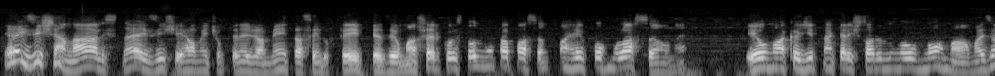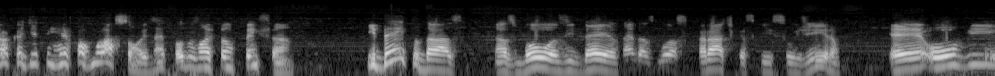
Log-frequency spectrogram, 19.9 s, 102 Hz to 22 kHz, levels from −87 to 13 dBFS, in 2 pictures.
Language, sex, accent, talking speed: Portuguese, male, Brazilian, 170 wpm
